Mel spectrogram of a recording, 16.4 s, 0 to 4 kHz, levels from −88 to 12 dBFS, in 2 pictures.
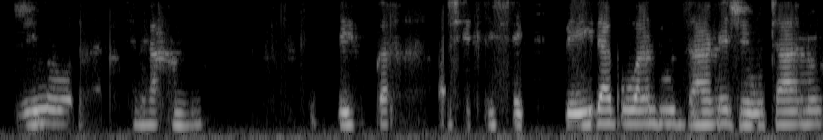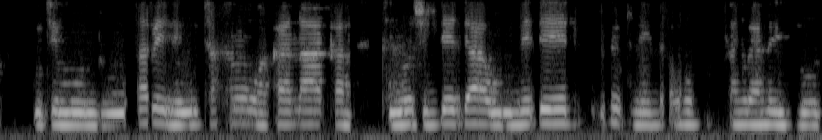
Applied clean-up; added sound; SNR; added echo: neural diffusion model UNIVERSE++.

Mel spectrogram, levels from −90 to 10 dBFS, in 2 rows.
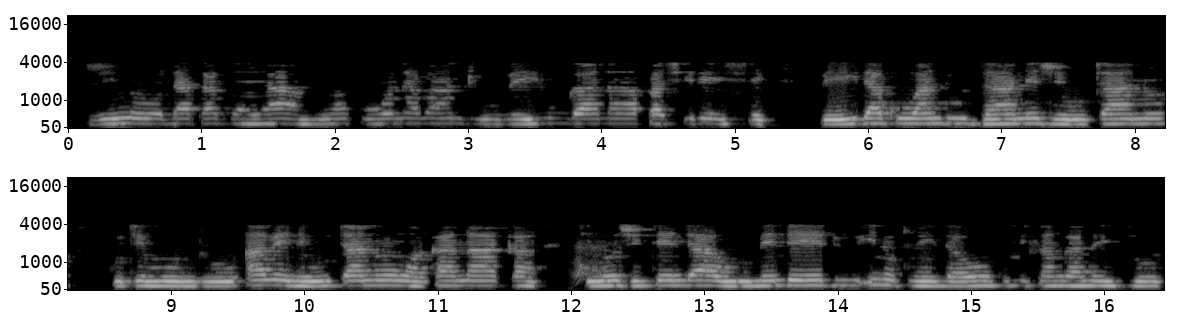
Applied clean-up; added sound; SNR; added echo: neural mask model RNNoise.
